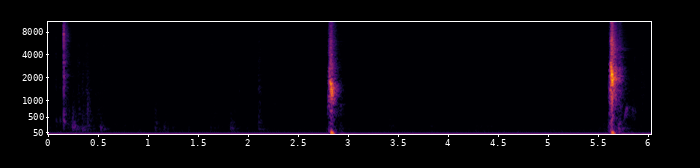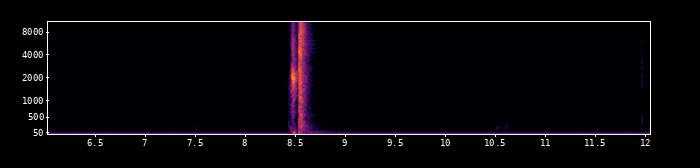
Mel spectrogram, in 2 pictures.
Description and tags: a serie of three WOOSH
fouet, whip, wooshes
